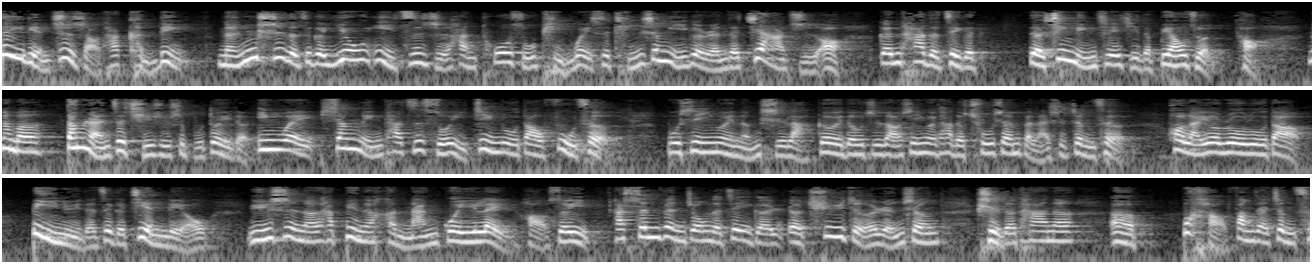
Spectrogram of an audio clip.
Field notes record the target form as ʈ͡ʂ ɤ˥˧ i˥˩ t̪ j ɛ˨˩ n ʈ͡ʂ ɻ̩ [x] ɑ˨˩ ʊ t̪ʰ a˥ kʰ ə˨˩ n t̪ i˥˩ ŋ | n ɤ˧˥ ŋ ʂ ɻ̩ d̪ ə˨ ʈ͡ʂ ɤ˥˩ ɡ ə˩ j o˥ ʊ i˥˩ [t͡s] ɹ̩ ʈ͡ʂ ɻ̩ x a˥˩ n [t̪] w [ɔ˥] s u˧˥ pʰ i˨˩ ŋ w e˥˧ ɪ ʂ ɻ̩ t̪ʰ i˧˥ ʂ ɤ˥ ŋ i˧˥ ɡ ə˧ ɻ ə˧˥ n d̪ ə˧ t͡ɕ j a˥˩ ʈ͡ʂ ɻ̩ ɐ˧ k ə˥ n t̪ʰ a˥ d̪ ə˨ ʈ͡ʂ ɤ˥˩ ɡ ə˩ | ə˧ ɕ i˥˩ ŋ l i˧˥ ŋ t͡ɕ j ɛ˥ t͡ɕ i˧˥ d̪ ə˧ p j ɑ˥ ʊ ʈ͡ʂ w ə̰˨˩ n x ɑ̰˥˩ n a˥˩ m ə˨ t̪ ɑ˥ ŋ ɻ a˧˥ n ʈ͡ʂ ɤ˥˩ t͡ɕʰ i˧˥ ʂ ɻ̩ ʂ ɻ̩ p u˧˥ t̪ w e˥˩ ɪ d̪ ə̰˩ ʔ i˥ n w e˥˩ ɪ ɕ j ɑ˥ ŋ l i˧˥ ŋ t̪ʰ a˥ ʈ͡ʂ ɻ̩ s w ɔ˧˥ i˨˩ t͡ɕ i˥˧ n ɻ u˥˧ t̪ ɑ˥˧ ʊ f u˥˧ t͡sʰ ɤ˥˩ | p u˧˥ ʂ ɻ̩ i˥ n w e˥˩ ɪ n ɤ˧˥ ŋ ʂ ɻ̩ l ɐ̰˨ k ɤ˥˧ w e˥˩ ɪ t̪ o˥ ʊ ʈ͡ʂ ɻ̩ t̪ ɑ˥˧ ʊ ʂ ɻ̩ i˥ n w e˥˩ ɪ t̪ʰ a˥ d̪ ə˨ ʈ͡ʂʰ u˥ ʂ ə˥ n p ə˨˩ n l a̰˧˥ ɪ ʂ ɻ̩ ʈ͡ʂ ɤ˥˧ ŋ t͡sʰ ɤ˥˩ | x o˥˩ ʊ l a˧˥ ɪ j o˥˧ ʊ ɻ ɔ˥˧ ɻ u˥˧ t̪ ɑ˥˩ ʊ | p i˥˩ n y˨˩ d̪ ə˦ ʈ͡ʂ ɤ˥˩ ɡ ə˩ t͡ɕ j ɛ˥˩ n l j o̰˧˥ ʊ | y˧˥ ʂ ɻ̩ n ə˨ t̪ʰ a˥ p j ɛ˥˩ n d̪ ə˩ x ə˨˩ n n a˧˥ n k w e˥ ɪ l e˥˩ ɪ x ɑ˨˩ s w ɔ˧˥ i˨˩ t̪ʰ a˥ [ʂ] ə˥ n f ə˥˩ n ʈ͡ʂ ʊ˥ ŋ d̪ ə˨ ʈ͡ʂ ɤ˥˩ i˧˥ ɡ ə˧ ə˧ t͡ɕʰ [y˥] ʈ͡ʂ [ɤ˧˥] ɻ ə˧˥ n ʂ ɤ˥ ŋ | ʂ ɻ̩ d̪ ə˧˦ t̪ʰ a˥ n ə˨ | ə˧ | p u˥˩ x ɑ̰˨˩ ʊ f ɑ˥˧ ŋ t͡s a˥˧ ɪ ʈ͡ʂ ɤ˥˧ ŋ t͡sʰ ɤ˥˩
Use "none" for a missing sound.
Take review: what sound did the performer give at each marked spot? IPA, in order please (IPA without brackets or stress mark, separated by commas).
ʂ, t͡s, t̪ʰ, ɔ˥, ʂ, y˥, ɤ˧˥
